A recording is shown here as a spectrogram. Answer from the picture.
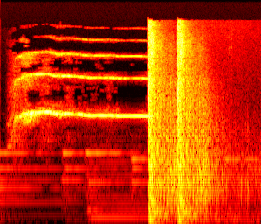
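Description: Two loud gunshots ring out in quick succession, each a sharp blast with a short rumbling tail, following a sustained, eerie tonal drone that cuts off at the first shot.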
